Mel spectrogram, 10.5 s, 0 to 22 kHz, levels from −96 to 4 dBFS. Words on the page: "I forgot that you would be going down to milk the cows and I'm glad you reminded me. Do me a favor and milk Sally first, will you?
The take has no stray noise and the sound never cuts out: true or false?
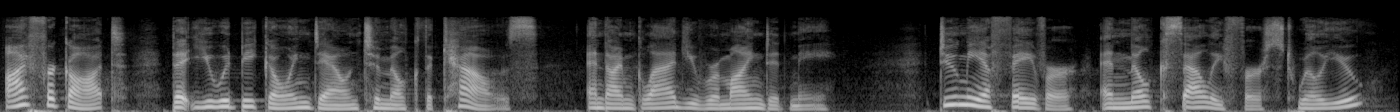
true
